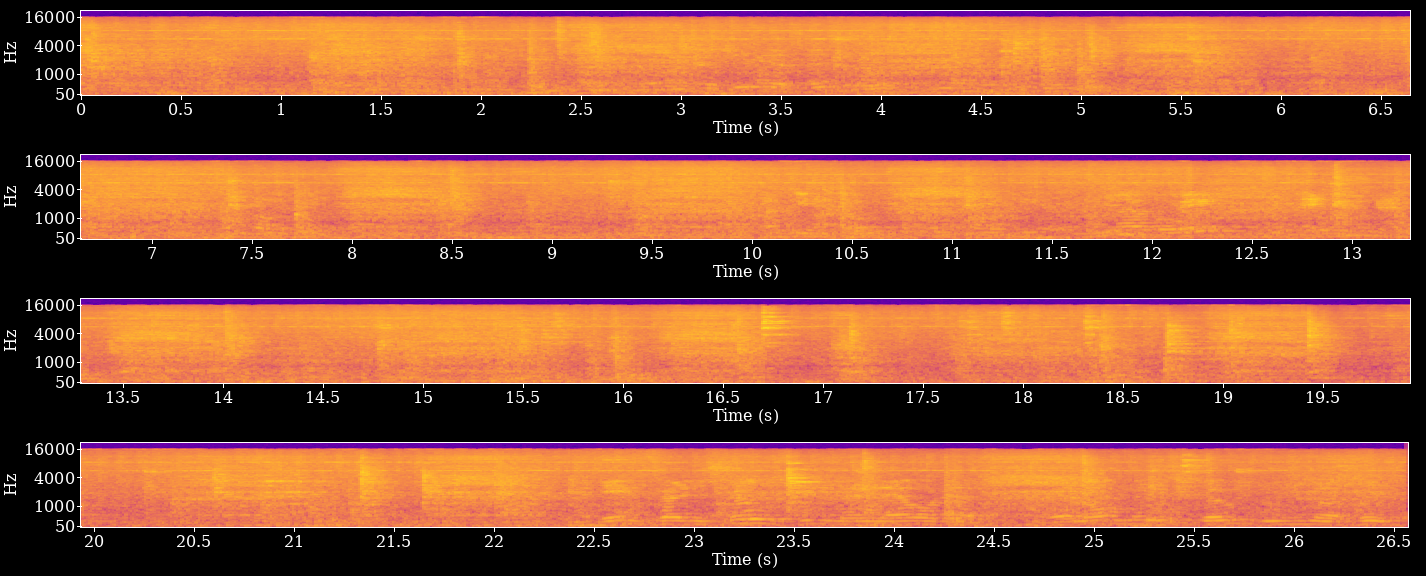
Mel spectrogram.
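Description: A large engine thumps and clanks rhythmically as its rods pump.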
